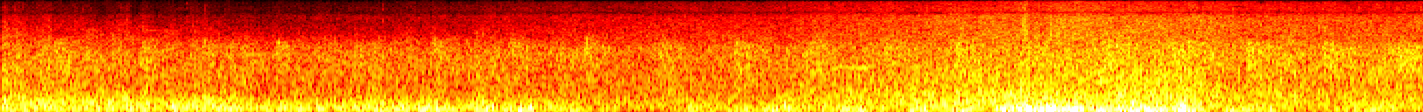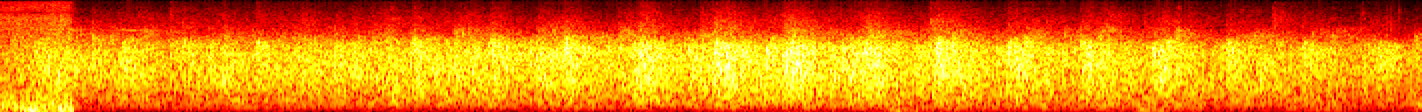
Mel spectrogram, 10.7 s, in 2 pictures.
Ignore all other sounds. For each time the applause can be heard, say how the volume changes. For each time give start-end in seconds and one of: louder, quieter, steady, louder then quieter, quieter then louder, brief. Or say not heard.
0.0-10.6 louder.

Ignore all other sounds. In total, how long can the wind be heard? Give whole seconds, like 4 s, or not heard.
6 s.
